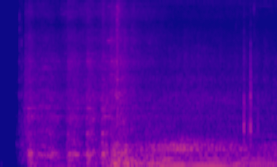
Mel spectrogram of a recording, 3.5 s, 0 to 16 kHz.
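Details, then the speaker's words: VAZ-2112 16-valve engine, warmed up, after the injector seal kit repair for an air leak and a new mass air flow sensor: fires quickly into an even idle that holds steady with no dips or interruptions, even with light throttle. "There is a difference in its operation, namely the idle speed is kept as it should without any failures without any interruptions during idle or when I slightly press the gas pedal"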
